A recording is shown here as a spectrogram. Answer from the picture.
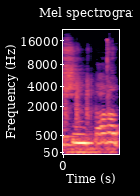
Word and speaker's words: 신다: 예를 들어서 신발을 신다라고 하면 발음이 신따가 되잖아요. 근데 이거는 뭐야? 아 어간 받침 니은 뒤에 나는 된 소리니까 된 소리 뒤 규정에 해당하는 거야. 그러니까 표기는 된 소리로 안 쓰는 거야.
